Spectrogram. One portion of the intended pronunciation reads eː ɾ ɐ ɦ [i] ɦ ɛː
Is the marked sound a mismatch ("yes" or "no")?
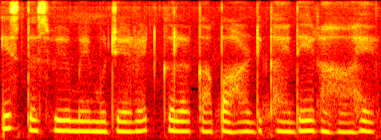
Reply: yes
